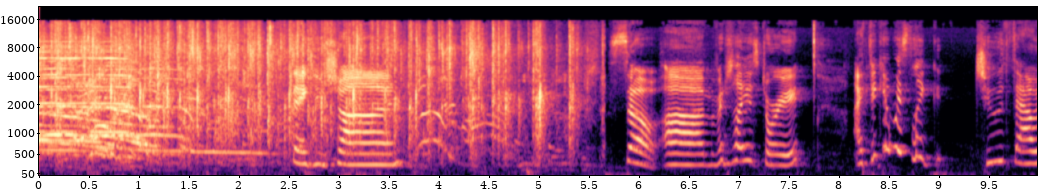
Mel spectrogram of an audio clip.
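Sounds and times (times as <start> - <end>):
audience clapping and cheering: 0.0 - 5.7
speech: 2.6 - 3.8, 5.9 - 9.9.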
